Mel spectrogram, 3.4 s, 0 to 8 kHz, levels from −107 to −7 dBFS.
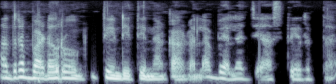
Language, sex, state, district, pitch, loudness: Kannada, female, Karnataka, Chamarajanagar, 205 Hz, -20 LUFS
